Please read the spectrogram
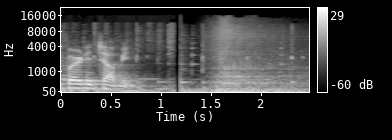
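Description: A news-bulletin transition sound effect: a noisy whoosh with a low rumble swelling up about one and a half seconds in, over background music. The end of a narrator's sentence comes just before it.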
